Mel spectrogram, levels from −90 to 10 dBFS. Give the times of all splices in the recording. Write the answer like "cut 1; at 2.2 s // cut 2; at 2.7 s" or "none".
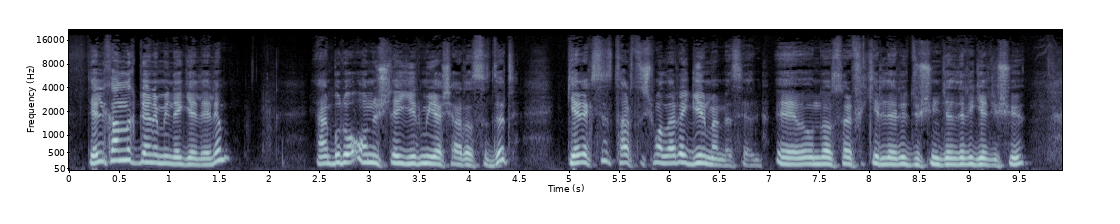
cut 1; at 6.9 s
